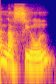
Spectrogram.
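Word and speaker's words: Nation: Difference होता है friends जैसे इनफेशन होगा आपका इंग्लिश में बट जर्मन में इनफसिओन नेशन होगा तो वो हो जाएगा नासियोन तो ऐसे ही आप जो है इनको देखिएगा।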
